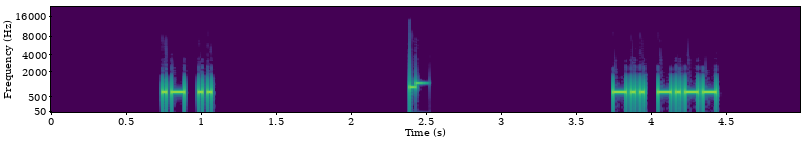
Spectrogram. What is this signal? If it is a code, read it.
Morse code, heard as a keyed tone, about 40 wpm, 700 Hz. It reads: AI DY
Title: Top Two Letter Combinations in Words 40wpm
